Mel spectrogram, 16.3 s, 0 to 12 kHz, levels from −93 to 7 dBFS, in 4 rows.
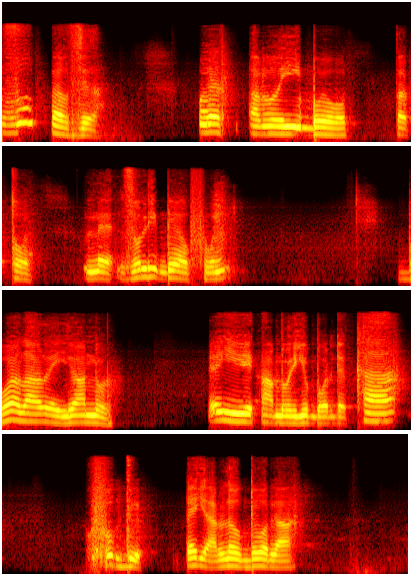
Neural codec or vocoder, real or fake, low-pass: codec, 16 kHz, 0.5 kbps, X-Codec, HuBERT features, trained on general audio; fake; 7.2 kHz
